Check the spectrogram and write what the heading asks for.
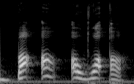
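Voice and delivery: mock British. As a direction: say "butter" with a dropped r, British style. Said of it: "in England says".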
